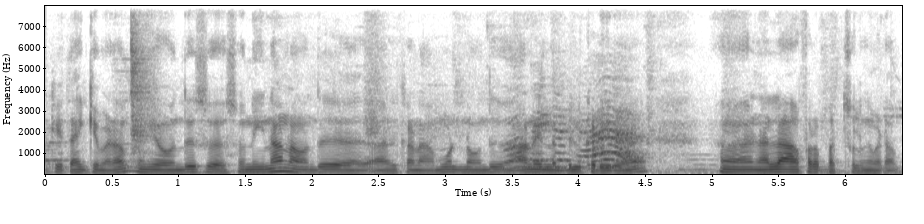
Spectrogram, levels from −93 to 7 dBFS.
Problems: background sounds at intervals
